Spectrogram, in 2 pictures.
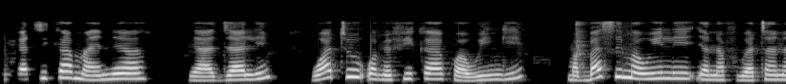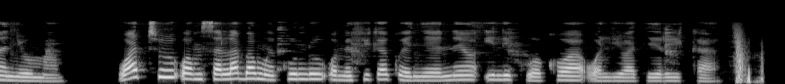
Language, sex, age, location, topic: Swahili, female, 18-24, Nairobi, health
